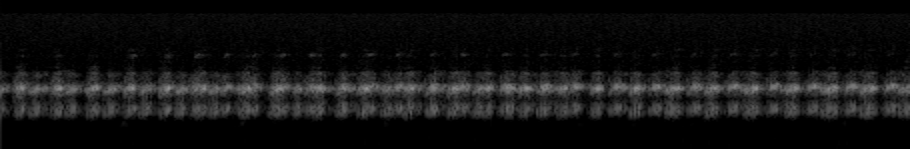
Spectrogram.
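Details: Night chorus of tree frogs at a forest pond, north-east Italy, mid-April: overlapping fast rattling croaks, several frogs calling at once in a continuous, slightly uneven pulse train.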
